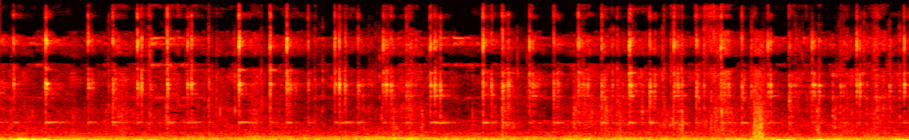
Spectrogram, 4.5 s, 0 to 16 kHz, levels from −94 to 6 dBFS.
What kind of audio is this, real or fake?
fake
